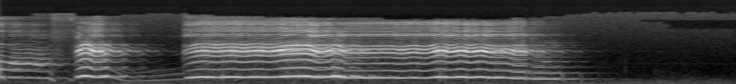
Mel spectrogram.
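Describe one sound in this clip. An elderly man chants in a long, wavering melodic voice through an old recording.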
